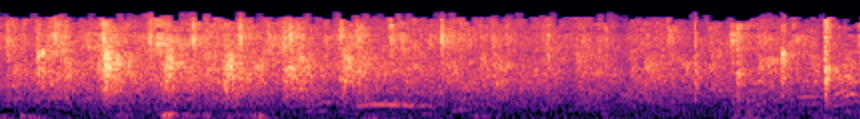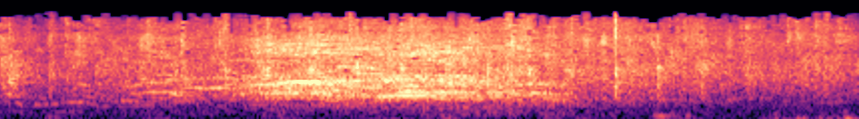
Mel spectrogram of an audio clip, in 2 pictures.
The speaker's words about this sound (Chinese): 我们用最不热烈的掌声来邀请我们的六位嘉宾 来。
